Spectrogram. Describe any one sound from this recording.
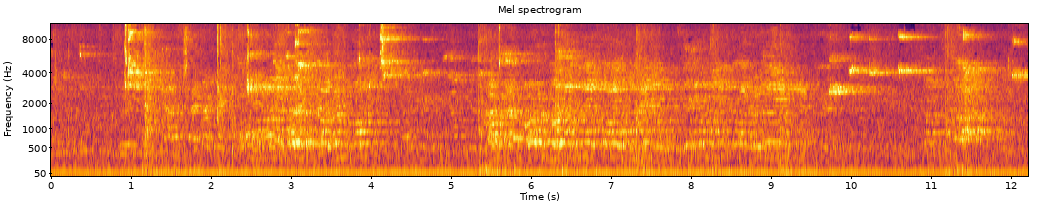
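Young men shout and call out to each other across a large echoing hall.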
